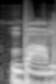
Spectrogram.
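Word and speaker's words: balm: फिर पाम, ठीक है, पाम, लाम नहीं, ला नहीं इसमें जोड़ना है, पाम, क्योंकि एल साइलेंट है। फिर ब्लाम, ला नहीं, बाम, ठीक है, बाम, इस प्रकार से।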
